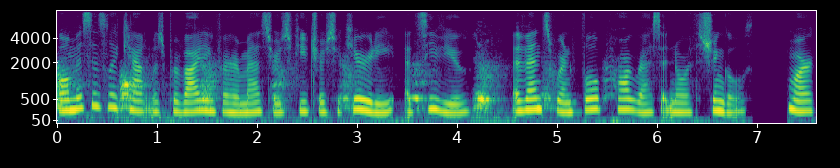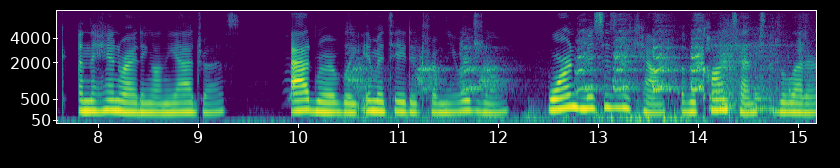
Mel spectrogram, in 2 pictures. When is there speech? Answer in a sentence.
You can hear the speech from 0.0 to 9.3 s and from 9.9 to 15.1 s.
